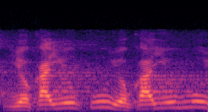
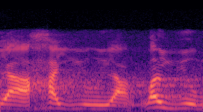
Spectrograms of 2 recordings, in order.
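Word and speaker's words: يا حي يا قيوم: Orang dulu bacanya mungkin ya nggak jelas. Yokayuku, yokayumu, yokayuku, yokayum, ya hayu ya qayyum bacanya yokayuku, yokayumu. Tapi karena itu dari sebuah keyakinan yang kuat, maka ada asarnya, maka ada hasilnya. Sekarang bacanya ya hayyu ya qayyum, ya hayyu ya qayyum.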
